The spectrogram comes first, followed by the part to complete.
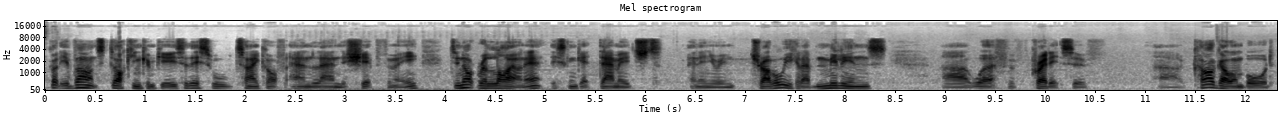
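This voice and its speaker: A man's voice: fairly low pitch, muffled recording. A man hosting a gaming video, casually walking viewers through his ship setup in a chatty, explanatory way with frequent "uh"s and restarts. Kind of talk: casual gameplay walkthrough.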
